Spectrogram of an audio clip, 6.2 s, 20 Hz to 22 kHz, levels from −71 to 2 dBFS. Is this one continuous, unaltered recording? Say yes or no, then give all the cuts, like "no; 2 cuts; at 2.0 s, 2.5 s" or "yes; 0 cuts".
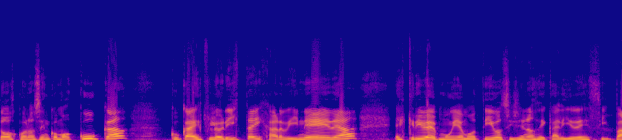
no; 2 cuts; at 2.0 s, 4.4 s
